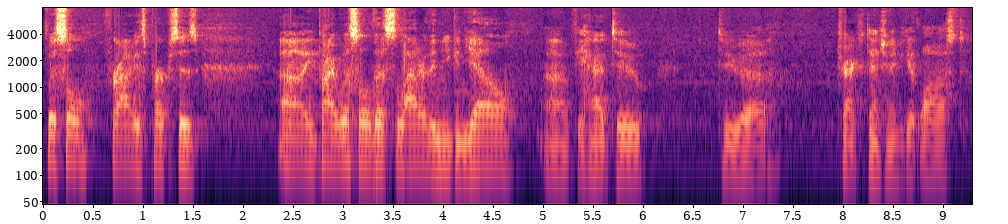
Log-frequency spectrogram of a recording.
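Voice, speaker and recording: A man's voice: mid-range voice, flat delivery, moderate pace, darkish tone, slight background noise, rough recording. A man casually showing and reviewing his emergency gear, unscripted, with many fillers and restarts. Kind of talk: casual show-and-tell review.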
